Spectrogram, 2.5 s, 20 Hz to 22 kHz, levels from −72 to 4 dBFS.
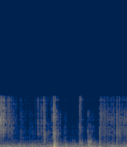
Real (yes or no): no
